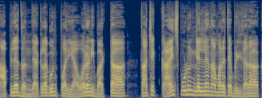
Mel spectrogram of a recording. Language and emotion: Goan Konkani, disgusted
